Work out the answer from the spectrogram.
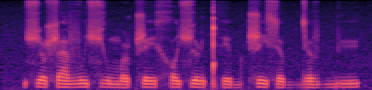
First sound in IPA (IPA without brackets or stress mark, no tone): ɕ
